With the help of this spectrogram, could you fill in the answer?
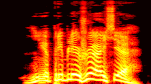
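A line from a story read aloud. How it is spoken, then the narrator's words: Shouting. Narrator (Russian): закричал Майер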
